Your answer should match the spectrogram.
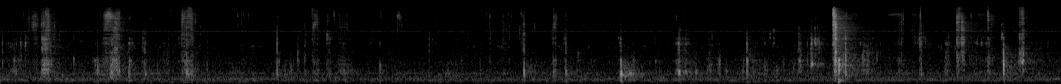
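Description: A person chewing and slurping mouthfuls of lo mein noodles close to the microphone: irregular wet mouth clicks and smacks, with a louder one about eight seconds in.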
